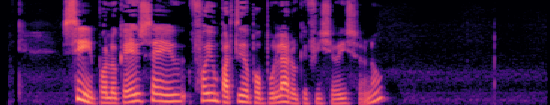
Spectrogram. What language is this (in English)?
Galician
